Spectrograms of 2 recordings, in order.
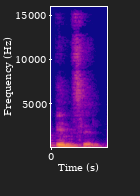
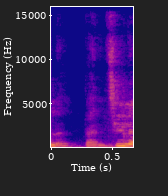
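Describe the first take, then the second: First: "पेंसिल" as PIN-sil; short i in place of e in पेंसिल; wrong pronunciation. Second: "पेंसिल" with open e, PEN-sil; correct pronunciation. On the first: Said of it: "not पेंसिल". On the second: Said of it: "ये actual word है". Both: Shown as a demonstration.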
